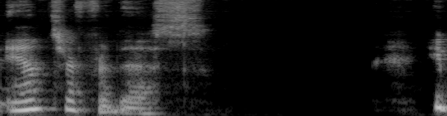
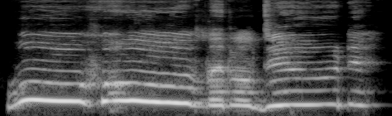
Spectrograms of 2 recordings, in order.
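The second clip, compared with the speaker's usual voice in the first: much higher, much louder whoop; shouting through hands; 10 semitones higher, 9 dB louder, slower than usual. A narrator's reading. Amos cheering Augie through cupped hands, loud high whoop. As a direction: whoop across the hall. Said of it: "Amos was shouting through his hands".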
